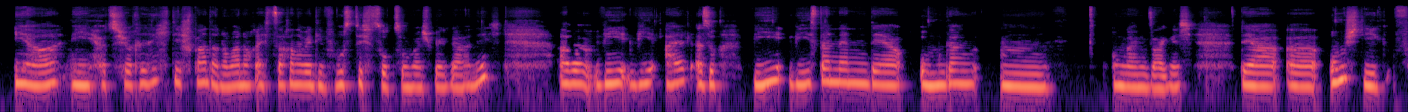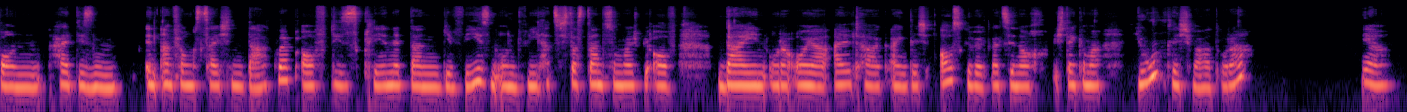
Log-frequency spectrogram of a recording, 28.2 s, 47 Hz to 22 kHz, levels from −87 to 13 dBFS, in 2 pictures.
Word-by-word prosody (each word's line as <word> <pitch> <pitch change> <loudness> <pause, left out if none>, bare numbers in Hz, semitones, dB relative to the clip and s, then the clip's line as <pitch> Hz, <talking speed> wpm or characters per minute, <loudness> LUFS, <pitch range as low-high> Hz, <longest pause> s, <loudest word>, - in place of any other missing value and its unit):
Ja, 220 0 +3
ne, 210 -1 +2
hört 210 0 -6
sich 210 +2 -1
auch 205 0 -6
richtig 240 +1 -4
spannend 240 -1 -3
an. 210 -3 -1
Da 190 - -1
waren 205 +1 +1
noch 210 0 -2
echt 210 0 -1
Sachen 215 +1 +1
dabei, 210 -1 +1
die 200 -2 -5
wusste 210 +1 -2
ich 210 -1 -6
so 195 - -1
zum 185 0 -4
Beispiel 185 0 -3
gar 185 +1 -3
nicht. 310 +9 -2 0.5
Aber 230 -3 +2
wie 230 +3 +2
wie 230 +4 -1
alt 235 +5 -1
also, 220 0 +2 0.4
wie 250 +6 +4
wie 220 -1 0
ist 220 - -4
dann 255 -1 +3
denn 235 -1 +1
der 210 -3 0
Umgang 225 +2 +2 0.2
hm, 195 -3 +1 0.6
Umgang, 190 -2 +1
sage 180 +1 -1
ich, 200 +2 -5 0.5
der, 200 -3 +2
äh, 195 -2 +1
Umstieg 240 - +2
von 190 -2 +1
halt 210 -1 -1
diesem, 185 -2 +1 0.2
in 210 -1 +2
Anführungszeichen 205 -1 0
Darkweb 205 +11 0
auf 205 -1 0
dieses 210 +1 0
Clearnet 205 0 0
dann 195 -1 +2
gewesen? 200 +5 +1
Und 195 -2 +1
wie 200 -1 +2
hat 225 0 -9
sich - - -3
das 210 - 0
dann 220 0 +3
zum 210 0 0
Beispiel 210 0 0
auf 200 -2 +1 0.4
dein 205 -1 +5
oder 205 0 0
euer 205 -2 +3
Alltag 210 -2 -3
eigentlich 200 +1 -3
ausgewirkt, 225 -7 0
als 205 +1 -2
ihr 210 - +3
noch, 200 +7 -2
ich - - -9
denke 215 0 0
mal, 205 0 +3 0.3
jugendlich 225 - +3
wart, 185 -1 -3
oder? 210 - +2 1.2
Ja. 210 -3 -1
210 Hz, 165 wpm, -20 LUFS, 200-225 Hz, 1.2 s, dein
